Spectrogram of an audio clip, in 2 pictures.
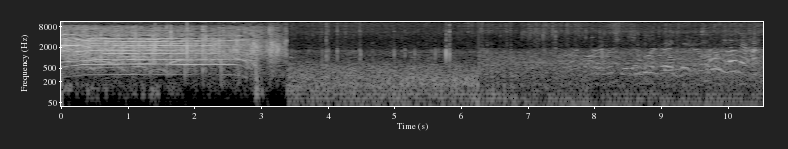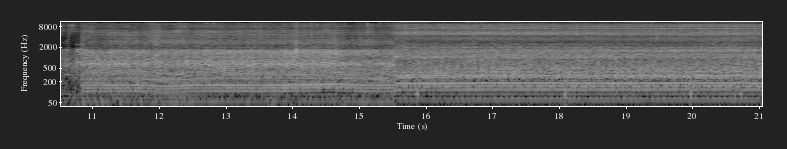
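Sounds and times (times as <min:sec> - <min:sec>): vehicle engine humming: 0:09.8 - 0:21.0.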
